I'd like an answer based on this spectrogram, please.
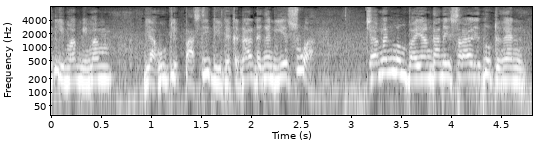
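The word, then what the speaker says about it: Yeshua: membaca e nama Yesus ketika dia orang Yahudi dia pasti membaca yesua yang percaya bahwa Yesus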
